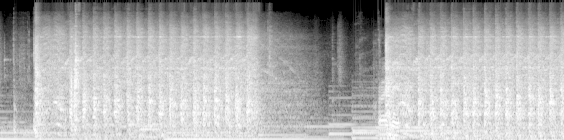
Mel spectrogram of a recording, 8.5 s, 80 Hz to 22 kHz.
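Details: 1972 Jeep Commando with a swapped-in 2000 Cherokee 4.0 straight-six, AW4 and 231 transfer case, first start attempt; fuel reaches the rail. Starter cranks steadily at about three turns a second, pauses, cranks again without catching; no spark, coil pack unplugged.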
